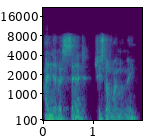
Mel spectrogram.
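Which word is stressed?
said. The stress is on the word said.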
